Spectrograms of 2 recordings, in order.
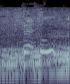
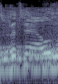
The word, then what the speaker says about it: Vettel: It's Vettel, not Vettel, like mineral water.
